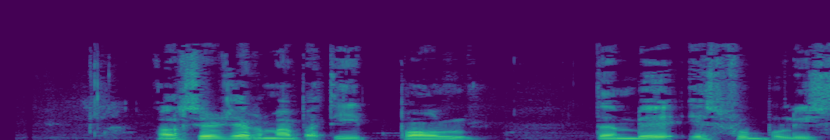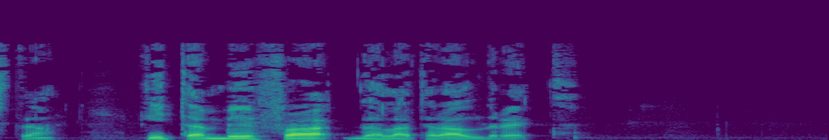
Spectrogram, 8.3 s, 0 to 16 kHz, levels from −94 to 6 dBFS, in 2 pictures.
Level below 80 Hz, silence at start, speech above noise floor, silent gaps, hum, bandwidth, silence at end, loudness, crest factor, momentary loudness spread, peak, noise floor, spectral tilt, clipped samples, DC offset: -64 dBFS; 0.8 s; 56 dB; none; none; 11.5 kHz; 1.55 s; -23 LUFS; 22 dB; 15 LU; -2 dBFS; -79 dBFS; -5.5 dB/octave; under 0.1%; under 0.1%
